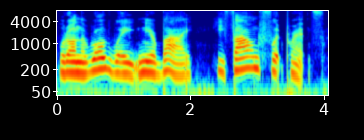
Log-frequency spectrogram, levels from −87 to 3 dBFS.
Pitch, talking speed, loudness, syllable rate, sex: 170 Hz, 135 wpm, -15 LUFS, 3.0 syllables/s, female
